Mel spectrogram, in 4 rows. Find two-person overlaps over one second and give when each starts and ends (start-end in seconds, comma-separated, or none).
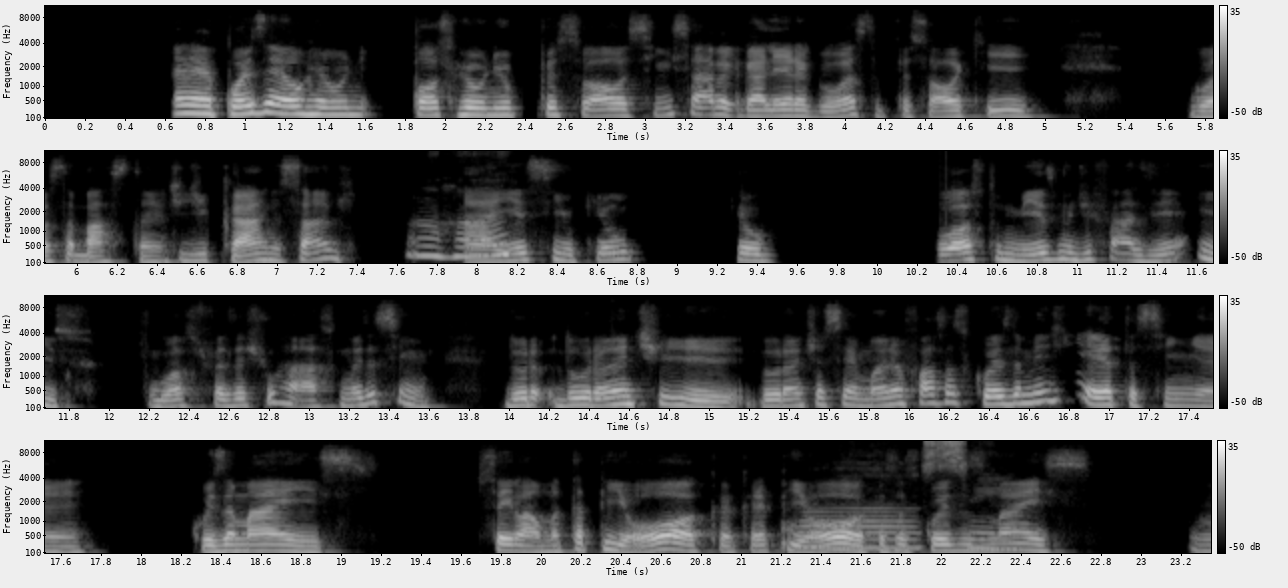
21.2-22.4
